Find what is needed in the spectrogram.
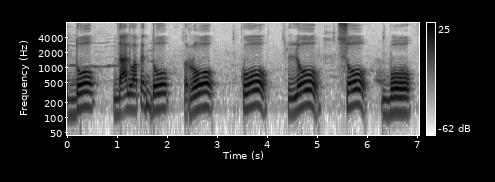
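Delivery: दो, रो, को with long, loud, held vowels; forceful drawn-out syllables. Shown as a demonstration. Teacher drilling students on long vowels, forceful and drawn out. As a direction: put force into दो, रो, को and stretch each one. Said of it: "थोड़ा सा इसमें ताकत लगा के खींच के पढ़ना है".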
